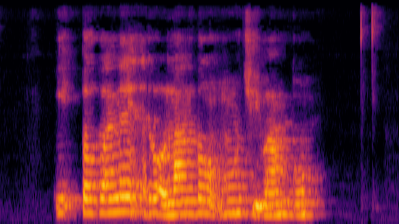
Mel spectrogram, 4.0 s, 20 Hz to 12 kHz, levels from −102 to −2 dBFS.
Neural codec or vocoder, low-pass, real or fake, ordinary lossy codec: codec, 44.1 kHz, 2.6 kbps, SNAC; 10.8 kHz; fake; MP3, 64 kbps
